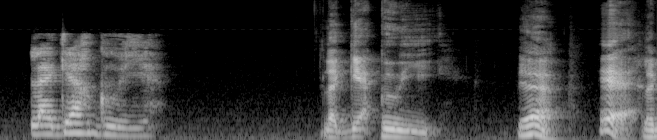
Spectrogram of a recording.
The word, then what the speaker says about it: gargouille: Um a dragon called La Gargouille. Gar- gouille. I'm going to make sure I translate it to you. Gargouille. Gargouille. I think it's Gargouille. French, right? Like French. Like Go- guille. Go- guille.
